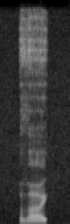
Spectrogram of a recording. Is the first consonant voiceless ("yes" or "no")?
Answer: no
